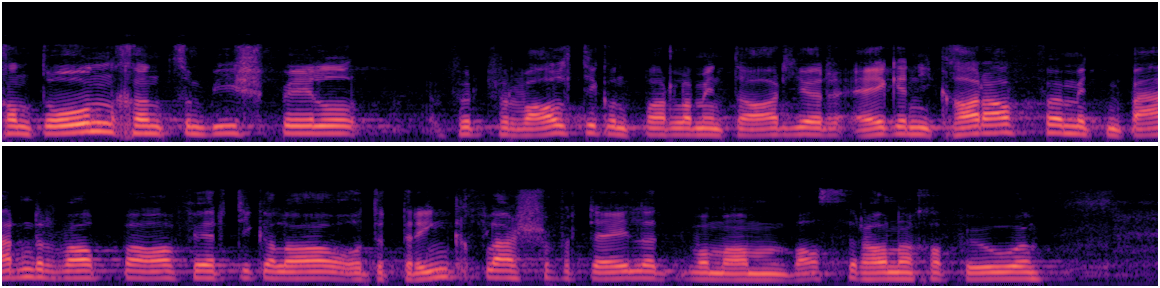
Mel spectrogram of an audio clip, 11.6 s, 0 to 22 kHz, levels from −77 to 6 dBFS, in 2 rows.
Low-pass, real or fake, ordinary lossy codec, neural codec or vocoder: 7.2 kHz; real; Opus, 32 kbps; none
